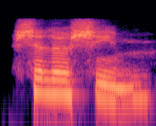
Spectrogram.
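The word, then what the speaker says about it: שלושים: So together with the yud, it's going to just say she, and then with the mem sofit, mem sofit, we're going to say shim. Okay, so sheloshim, sheloshim.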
